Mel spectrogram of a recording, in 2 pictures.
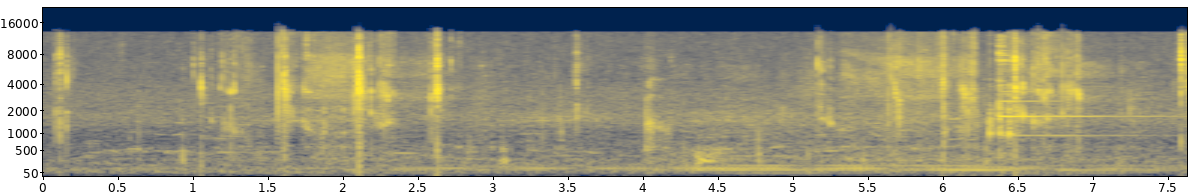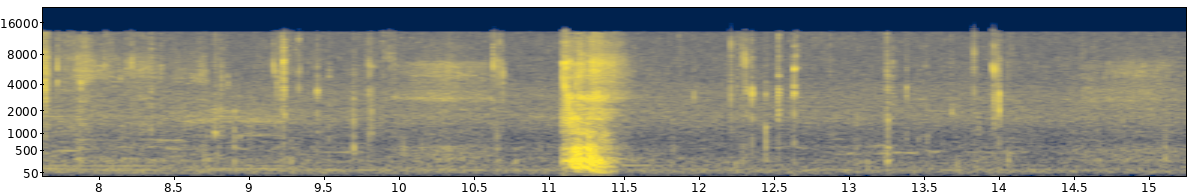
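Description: Close-miked mouth sounds of a person eating rice and fish curry by hand: wet chewing and smacking with many small clicks, and one louder, longer mouth sound about eleven seconds in.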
